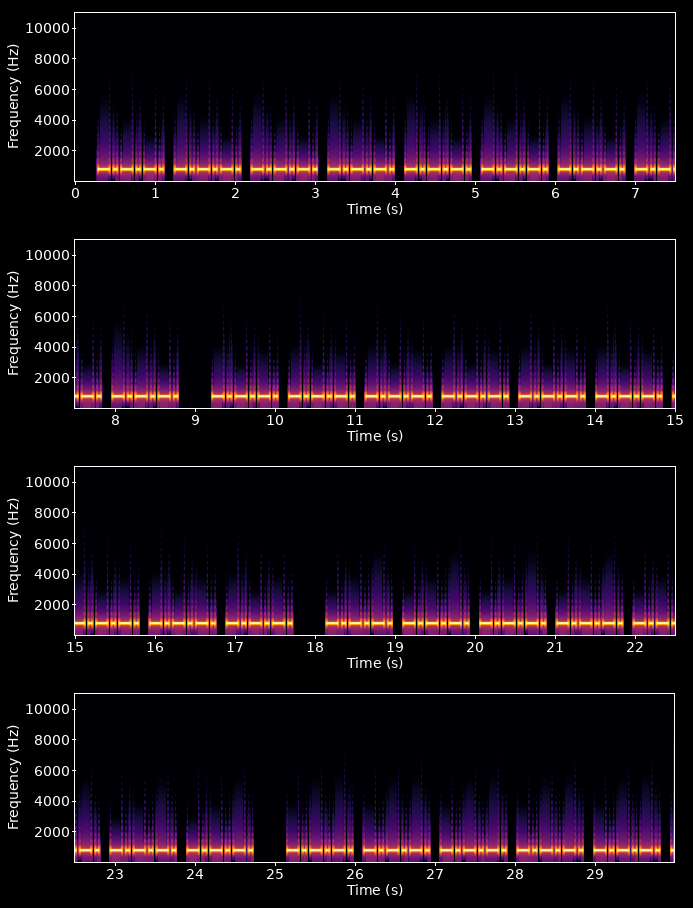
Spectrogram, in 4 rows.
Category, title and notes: Sound effects > Electronic / Design
Koch 52 ; - 200 N 25WPM 800Hz 90
Practice hear symbol ';' use Koch method (practice each letter, symbol, letter separate than combine), 200 word random length, 25 word/minute, 800 Hz, 90% volume.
